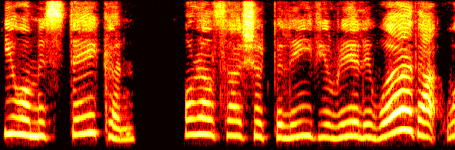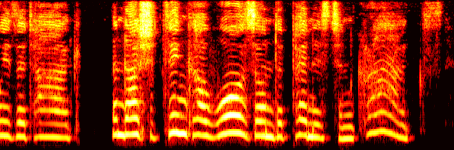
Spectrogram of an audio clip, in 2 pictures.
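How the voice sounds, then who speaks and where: A woman's voice: high voice, a little slow, dark tone, pitched above the performer's own voice. A woman voicing a feverish, frightened young lady. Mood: dreamy. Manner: dreamy then panicked, pleading. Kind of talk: audiobook character reading.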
